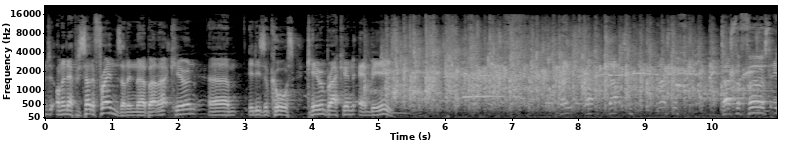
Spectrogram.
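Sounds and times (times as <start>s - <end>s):
speech: 0.0s - 5.5s, 10.4s - 10.9s
audience round of applause: 4.9s - 10.9s.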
